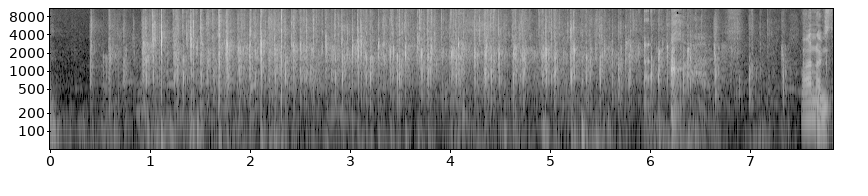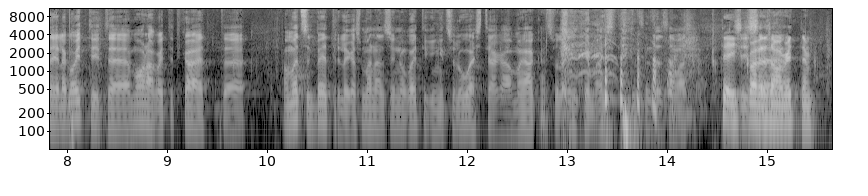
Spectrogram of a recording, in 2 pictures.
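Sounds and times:
audience applause: 0.4 - 7.5
speech: 7.5 - 15.6
laughter: 12.9 - 14.5.

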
